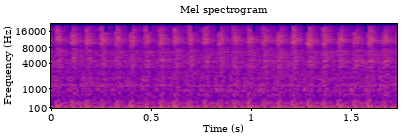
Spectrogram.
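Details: 2016-2018 Yamaha Kodiak/Grizzly 700 fuel-injected ATV just after oil and filter change, warming up: steady, even low thrum with smooth quick pulse, no knocks or ticks; normal idle.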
